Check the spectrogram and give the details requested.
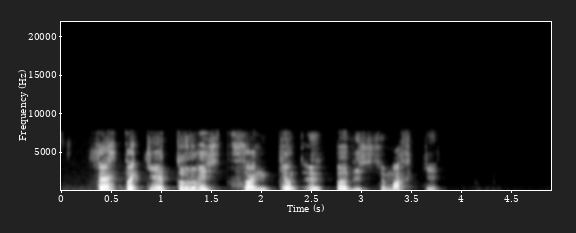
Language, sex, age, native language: Icelandic, male, 30-39, Icelandic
